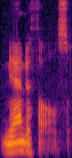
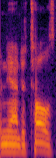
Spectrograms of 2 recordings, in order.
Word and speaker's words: Neanderthal: These were created by Neanderthals, or Neanderthals to use the correct pronunciation.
